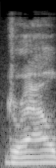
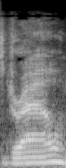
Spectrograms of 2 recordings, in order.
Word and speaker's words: drow: If you were going to go elf, why not go, you know, Drow Blade Singer? – Oh, jeez. – Yep. – Thank God you say it correctly. – Oh, yes, it's drow, not drow.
